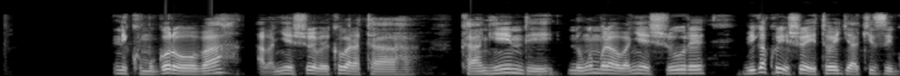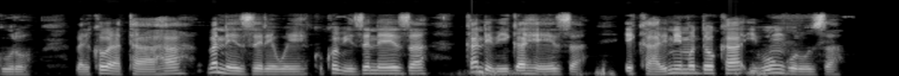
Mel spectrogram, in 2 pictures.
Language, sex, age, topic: Rundi, male, 50+, education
